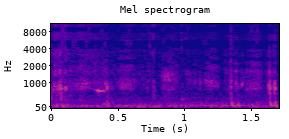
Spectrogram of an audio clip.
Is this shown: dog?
yes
